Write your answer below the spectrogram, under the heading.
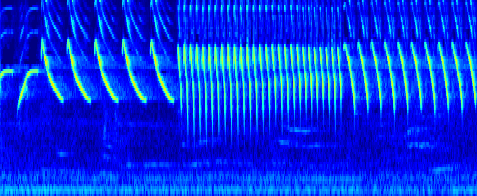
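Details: Canary song: a few slow, loud downslurred whistles, then a very rapid, even rattling trill, followed by quicker repeated descending whistles.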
